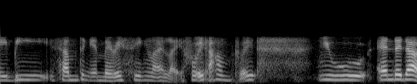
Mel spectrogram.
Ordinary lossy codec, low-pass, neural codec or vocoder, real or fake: none; 3.6 kHz; codec, 16 kHz in and 24 kHz out, 0.9 kbps, LongCat-Audio-Codec, fine tuned four codebook decoder; fake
